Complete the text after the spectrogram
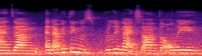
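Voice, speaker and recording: Amid noticeable background noise and audible room echo, a woman speaks at a moderate pace with fairly even intonation. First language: Spanish. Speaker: student writing consultant. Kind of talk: presentation. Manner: halting, many fillers.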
